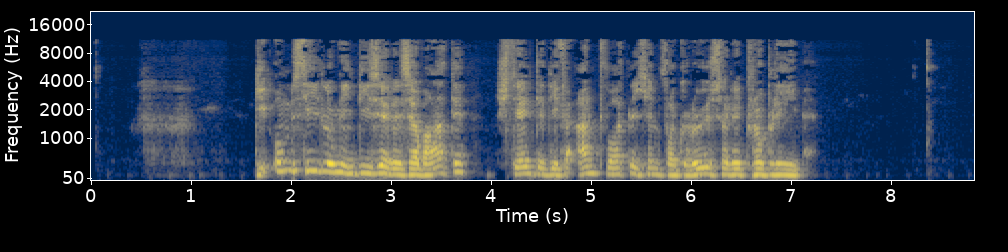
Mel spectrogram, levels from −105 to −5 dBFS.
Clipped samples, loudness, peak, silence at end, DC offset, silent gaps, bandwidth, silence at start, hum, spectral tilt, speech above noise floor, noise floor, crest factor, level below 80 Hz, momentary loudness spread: under 0.1%; -23 LUFS; -4 dBFS; 0.45 s; under 0.1%; none; 11.5 kHz; 1.65 s; none; -5 dB/octave; 64 dB; -86 dBFS; 20 dB; -64 dBFS; 10 LU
